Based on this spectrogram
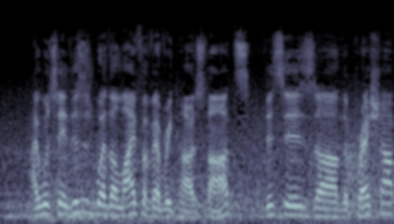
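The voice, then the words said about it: Perfect American English accent. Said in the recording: “perfect American accent”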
